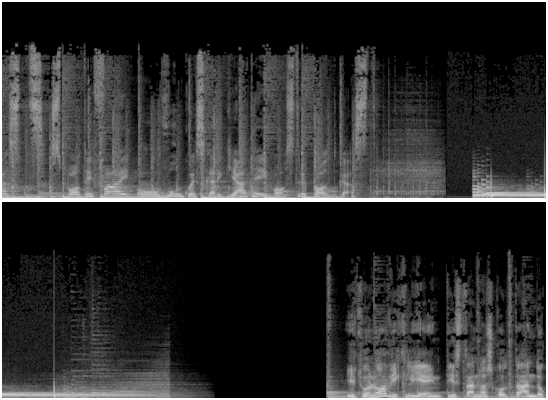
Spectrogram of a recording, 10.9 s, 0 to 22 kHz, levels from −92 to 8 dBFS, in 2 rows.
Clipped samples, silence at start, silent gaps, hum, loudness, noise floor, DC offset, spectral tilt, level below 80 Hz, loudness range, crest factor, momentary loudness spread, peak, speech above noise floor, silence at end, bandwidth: under 0.1%; 0 s; 8.57-8.61 s; none; -19 LUFS; under -90 dBFS; under 0.1%; -5.5 dB/octave; -30 dBFS; 4 LU; 18 dB; 15 LU; -2 dBFS; over 72 dB; 0 s; 17 kHz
